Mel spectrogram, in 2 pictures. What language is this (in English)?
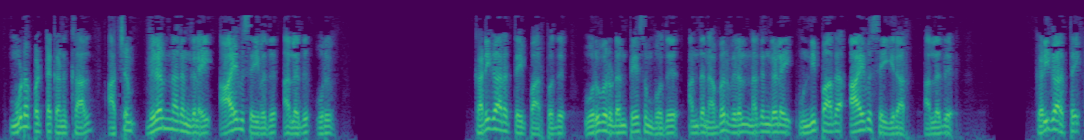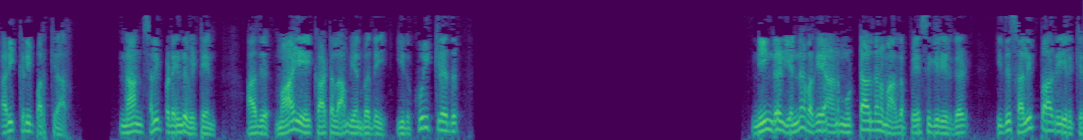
Tamil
